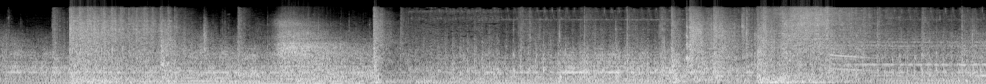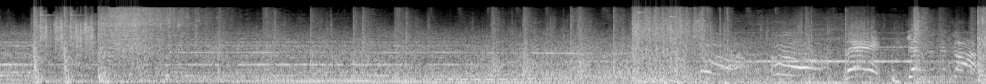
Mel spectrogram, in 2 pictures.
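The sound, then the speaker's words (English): Rapid gunfire from semi-automatic weapons during a shootout with police: many loud, overlapping shots and bursts crack without pause across the whole stretch. “They're still shooting at us.”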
